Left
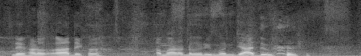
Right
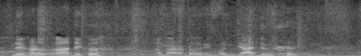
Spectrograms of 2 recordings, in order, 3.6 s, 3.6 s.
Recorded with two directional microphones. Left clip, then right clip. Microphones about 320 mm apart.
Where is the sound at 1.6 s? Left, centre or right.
Centre.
